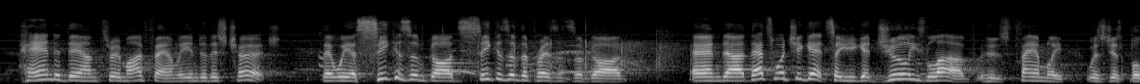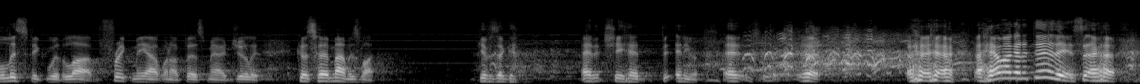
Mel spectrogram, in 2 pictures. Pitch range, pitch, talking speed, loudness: 145-220 Hz, 170 Hz, 180 wpm, -23 LUFS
